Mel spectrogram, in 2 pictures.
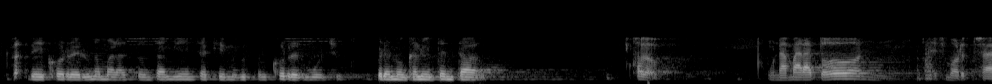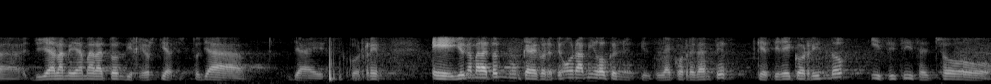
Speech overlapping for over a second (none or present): none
